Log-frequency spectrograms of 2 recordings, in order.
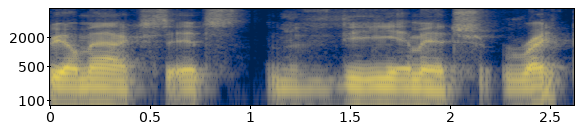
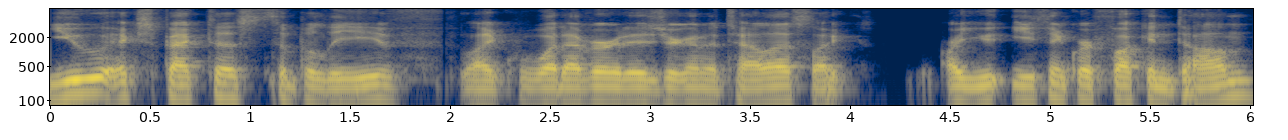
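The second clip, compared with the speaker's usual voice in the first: plain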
